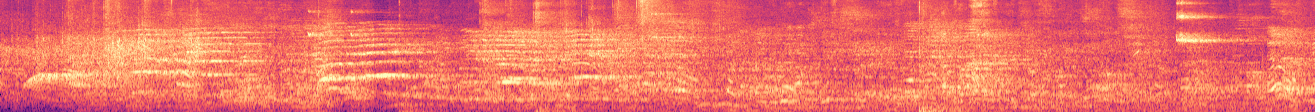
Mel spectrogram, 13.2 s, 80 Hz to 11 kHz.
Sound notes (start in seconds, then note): 0.0 crowd clapping; 3.4 crowd members shouting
